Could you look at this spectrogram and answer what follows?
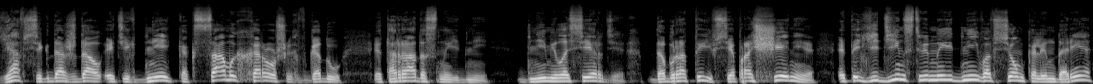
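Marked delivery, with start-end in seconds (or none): none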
